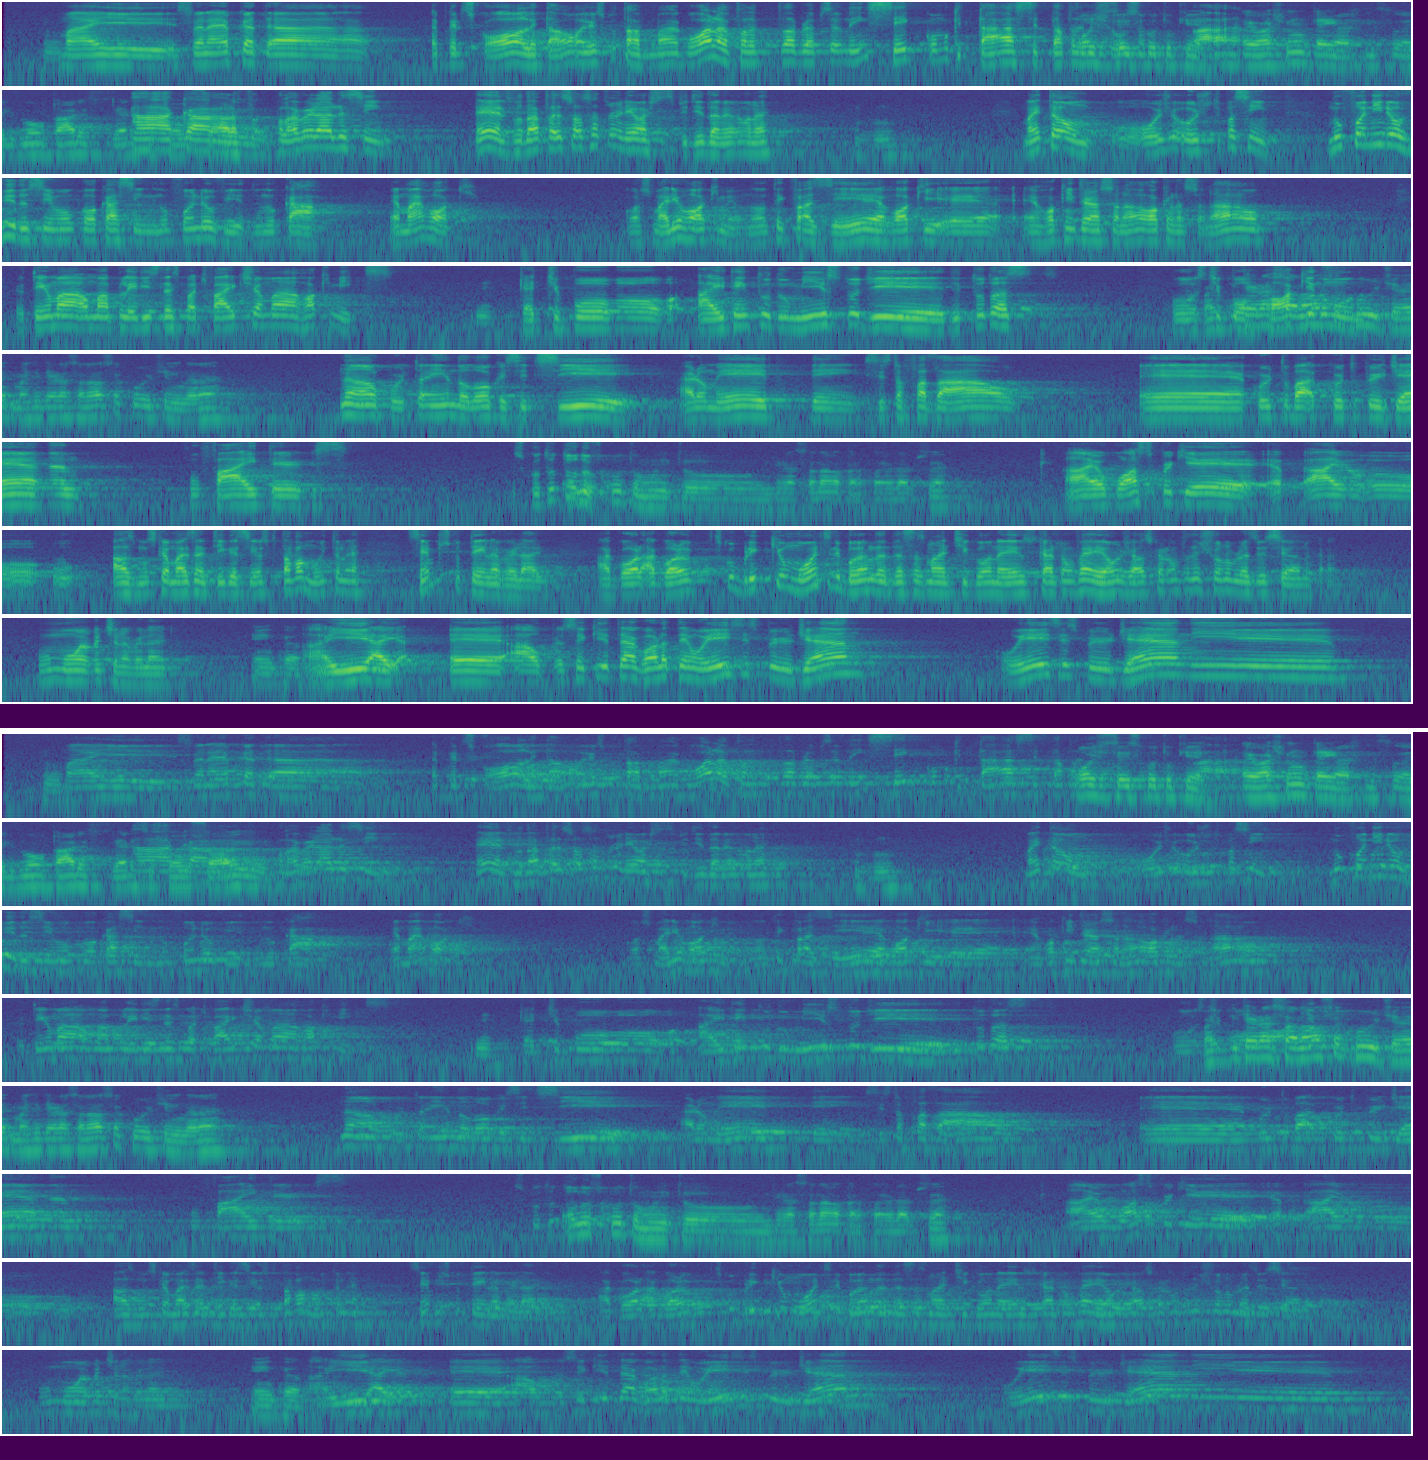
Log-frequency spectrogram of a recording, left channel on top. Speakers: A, on the right; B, on the left.
A: hum.
B: Mas foi na época da época de escola e tal, aí eu escutava. Mas agora, fala falar pra você, eu nem sei como que tá, se tá fazendo
A: Hoje
B: show,
A: você escuta
B: se não
A: o quê?
B: tá.
A: Ah, Eu acho que não tem, eu acho que eles, eles montaram, eles fizeram
B: Ah,
A: esse show
B: cara,
A: só e
B: fa- falar a verdade assim. É, eles vão dar pra fazer só essa turnê, eu acho, despedida mesmo, né?
A: Uhum.
B: Mas então, hoje, hoje, tipo assim, no fone de ouvido, assim, vamos colocar assim, no fone de ouvido, no carro, é mais rock. Gosto mais de rock mesmo, não tem o que fazer, é rock, é, é rock internacional, rock nacional. Eu tenho uma, uma playlist da Spotify que chama Rock Mix,
A: Hum.
B: que é tipo, aí tem tudo misto de, de tudo as- os
A: Mas
B: tipo
A: internacional
B: rock no
A: você
B: mundo.
A: curte, né? Mas internacional você curte ainda, né?
B: Não, curto ainda, louco, AC/DC, Iron Maiden, System of a Down, é,
A: Hum.
B: curto, ba- curto Pearl Jam, Foo Fighters, escuto tudo.
A: Eu não escuto muito internacional, cara, falar a verdade pra você.
B: Ah, eu gosto porque eh, ah, eu, eu- o- as músicas mais antigas assim eu escutava muito, né? Sempre escutei, na verdade. Agora, agora eu descobri que um monte de banda dessas mais antigonas aí, os caras tão velhão já, os caras vão fazer show no Brasil esse ano, cara. Um monte, na verdade.
A: Nem tanto.
B: Aí, aí é, ah, eu sei que até agora tem o Oasis, Pearl Jam, Oasis, Pearl Jam e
